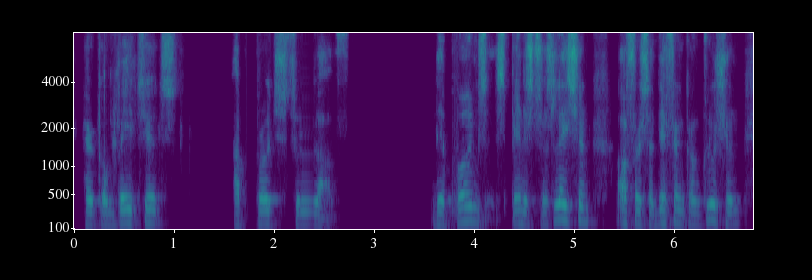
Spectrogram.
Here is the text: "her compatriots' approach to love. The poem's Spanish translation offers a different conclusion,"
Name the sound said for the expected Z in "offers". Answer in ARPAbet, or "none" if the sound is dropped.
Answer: S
